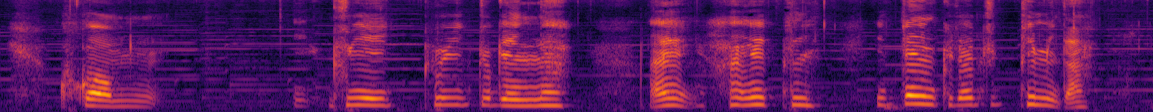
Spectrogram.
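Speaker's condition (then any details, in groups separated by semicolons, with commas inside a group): Cerebral palsy; brain lesion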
